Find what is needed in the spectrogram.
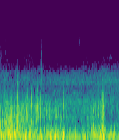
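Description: Wind buffeting the microphone: an uneven low noise with a few faint ticks.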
